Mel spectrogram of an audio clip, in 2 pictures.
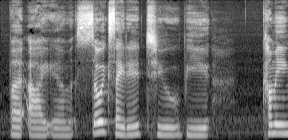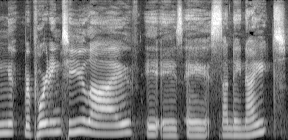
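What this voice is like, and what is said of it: Strained, worn-out voice. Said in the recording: “my voice is a little bit shot this week”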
